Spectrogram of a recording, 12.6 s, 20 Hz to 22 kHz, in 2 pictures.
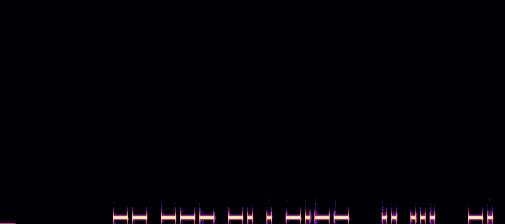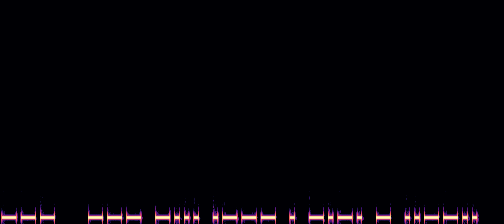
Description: Morse code, heard as a keyed tone, about 20 wpm, 700 Hz. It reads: MONEY IS NO OBJECT?
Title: Sentences from Top 1000 Words - Review Part 3 - 20wpm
